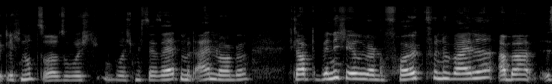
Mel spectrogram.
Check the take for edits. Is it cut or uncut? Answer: cut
